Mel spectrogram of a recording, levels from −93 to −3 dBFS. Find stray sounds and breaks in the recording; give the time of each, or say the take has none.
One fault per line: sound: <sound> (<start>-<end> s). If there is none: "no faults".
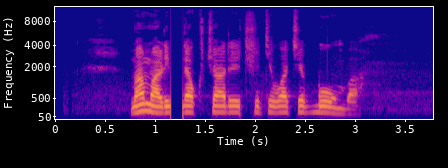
sound: dropout (1.2-1.3 s)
